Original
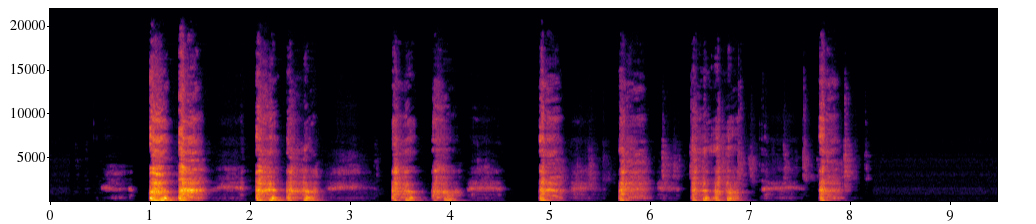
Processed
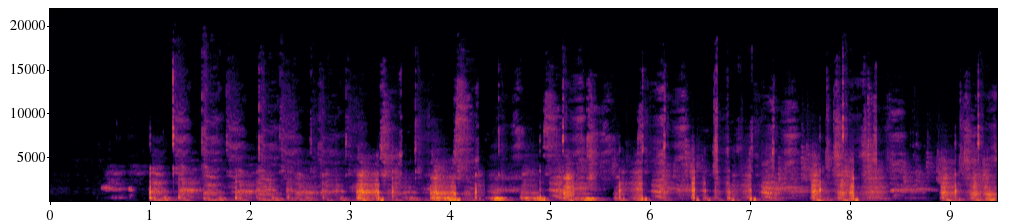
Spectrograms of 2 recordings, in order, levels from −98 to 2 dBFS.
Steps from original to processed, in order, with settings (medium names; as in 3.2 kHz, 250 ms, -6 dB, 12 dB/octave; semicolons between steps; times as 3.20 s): 3.50–4.99 s: FFT filter 240 Hz 0 dB, 410 Hz +11 dB, 770 Hz -17 dB, 3 kHz -16 dB, 9.3 kHz -2 dB; ever faster or slower copies 412 ms, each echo -2 st, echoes 2; inverted gate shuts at -15 dBFS, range -25 dB; three bands offset in time mids, lows, highs 40/230 ms, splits 310/3800 Hz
